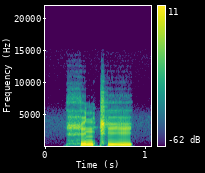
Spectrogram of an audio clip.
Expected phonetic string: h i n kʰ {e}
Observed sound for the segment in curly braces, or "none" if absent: i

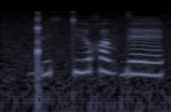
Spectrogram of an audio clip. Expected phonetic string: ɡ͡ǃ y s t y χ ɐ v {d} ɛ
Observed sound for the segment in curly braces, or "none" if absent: d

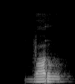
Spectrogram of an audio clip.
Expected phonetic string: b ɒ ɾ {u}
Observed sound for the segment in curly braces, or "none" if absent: u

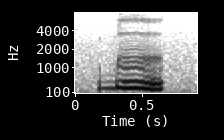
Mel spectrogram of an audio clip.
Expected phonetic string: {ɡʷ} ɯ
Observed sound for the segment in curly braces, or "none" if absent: ɓ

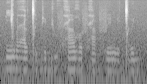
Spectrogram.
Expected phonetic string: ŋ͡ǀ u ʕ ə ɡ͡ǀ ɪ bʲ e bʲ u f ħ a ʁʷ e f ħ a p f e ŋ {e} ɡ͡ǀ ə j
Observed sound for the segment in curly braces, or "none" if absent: e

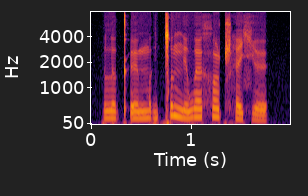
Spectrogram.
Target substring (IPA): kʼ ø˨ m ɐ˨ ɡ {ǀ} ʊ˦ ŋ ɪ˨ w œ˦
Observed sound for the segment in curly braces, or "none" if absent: ǀ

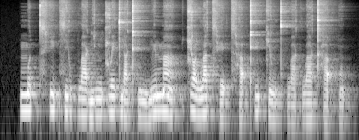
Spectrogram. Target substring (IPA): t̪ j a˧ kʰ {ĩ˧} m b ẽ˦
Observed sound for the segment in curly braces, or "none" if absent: i˧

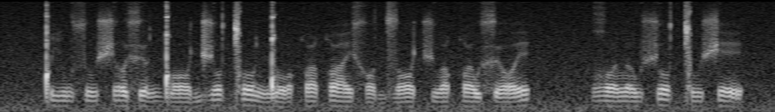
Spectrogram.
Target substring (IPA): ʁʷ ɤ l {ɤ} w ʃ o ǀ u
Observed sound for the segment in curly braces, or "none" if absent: ɤ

